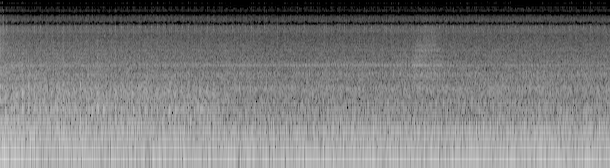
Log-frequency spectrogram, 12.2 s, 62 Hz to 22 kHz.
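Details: 1978 Ford dump truck engine at idle after the Royal Purple oil scare: low, steady, even burble, quiet with no ticking or knocking; healthy normal idle.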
